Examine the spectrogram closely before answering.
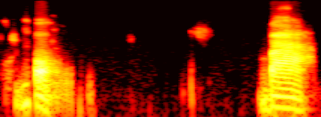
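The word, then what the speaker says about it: ɔbaa: Oba, Let me make this easy for you. O. Ba. Oba, Oba, Oba.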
